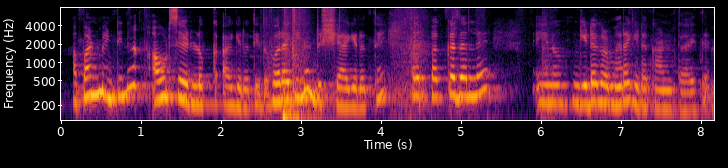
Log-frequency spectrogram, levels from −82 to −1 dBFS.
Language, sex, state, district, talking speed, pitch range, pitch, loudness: Kannada, female, Karnataka, Mysore, 125 wpm, 200-280 Hz, 225 Hz, -22 LUFS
